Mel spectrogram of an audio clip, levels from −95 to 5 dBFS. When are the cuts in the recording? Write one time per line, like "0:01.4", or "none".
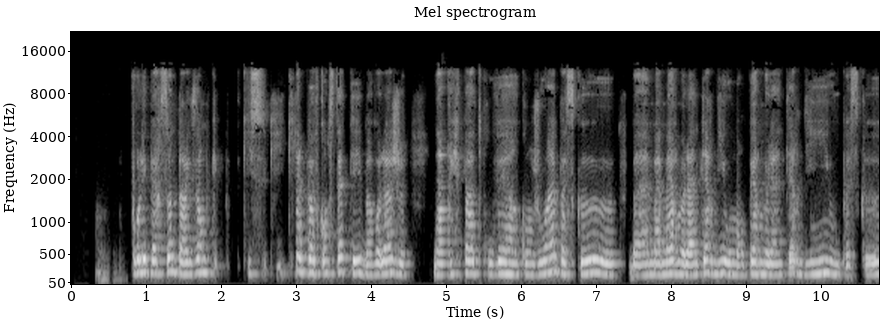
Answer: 0:03.0
0:07.4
